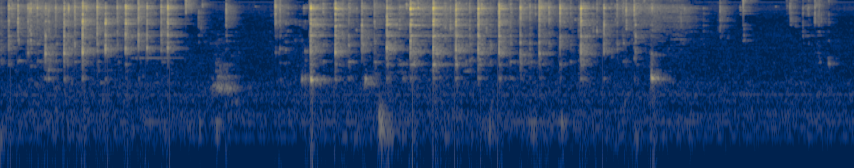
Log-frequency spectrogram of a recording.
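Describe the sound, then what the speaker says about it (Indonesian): Small, rapid clicks and scrapes come from a utensil stirring homemade hand sanitizer in a container, a quick rhythmic series with a couple of brief pauses, close and dry. "Oke, diaduk lagi sampai dia cukup rata ya guys."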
